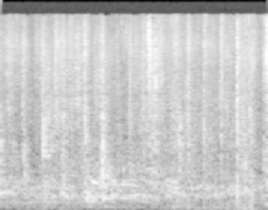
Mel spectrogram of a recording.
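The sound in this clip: Feral city pigeons coo in Berlin, with soft, throaty, repeated calls that run together over a steady background hum. No one speaks.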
